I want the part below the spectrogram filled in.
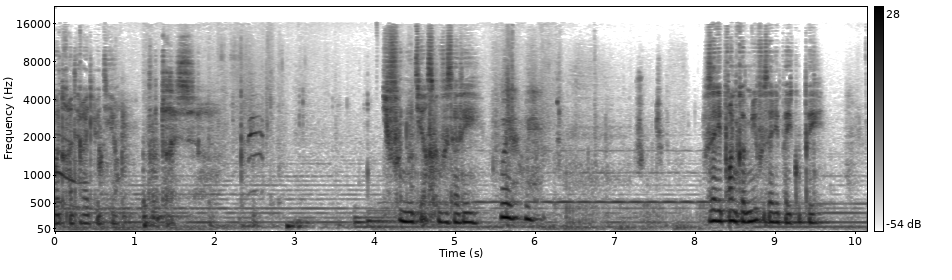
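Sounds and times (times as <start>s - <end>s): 
cat giving a short high meow: 0.0s - 0.6s, 2.4s - 2.7s
speech: 0.1s - 1.8s, 4.3s - 6.2s, 8.2s - 9.7s.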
